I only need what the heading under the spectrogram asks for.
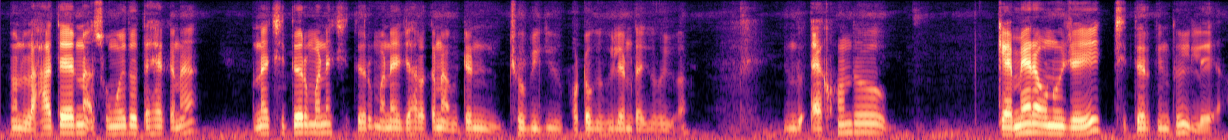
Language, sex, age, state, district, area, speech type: Santali, male, 18-30, West Bengal, Birbhum, rural, spontaneous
